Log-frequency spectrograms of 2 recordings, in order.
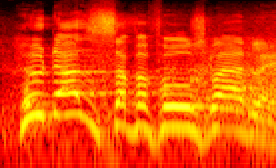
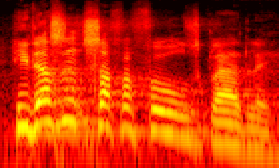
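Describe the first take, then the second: First: "does" punched higher and louder; incredulous question leaning hard on "does"; stress on does. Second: Said in the usual way. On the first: Real, not acted. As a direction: hit the word "does" to challenge the saying. Challenging the saying just quoted. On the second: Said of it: "And sayings as well".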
